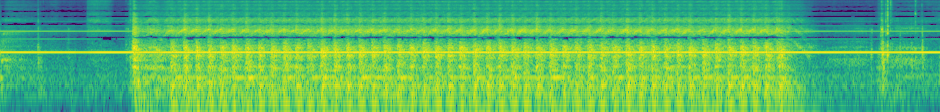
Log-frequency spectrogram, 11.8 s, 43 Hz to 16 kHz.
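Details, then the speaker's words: Chevrolet 1500 4.3 (owner says 86), new battery, over half tank fuel: cranks well, steady even cranking about eight seconds, never catches; fuel pump not heard priming, owner suspects failed fuel pump. "Cranks pretty good. Yeah, just over a half a tank of fuel. I do not hear the fuel pump."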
